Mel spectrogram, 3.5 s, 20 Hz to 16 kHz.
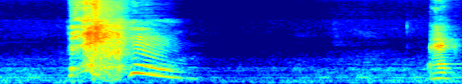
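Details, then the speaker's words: Adult woman doing a sneezing challenge, aiming for ten sneezes: a single loud, explosive sneeze with a brief voiced tail, followed by a short vocal sound; a normal sneeze. "চলো, কটা হাঁচি আমি দিতে পারি দেখো। 10টা তো বললাম তোমাদের।"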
